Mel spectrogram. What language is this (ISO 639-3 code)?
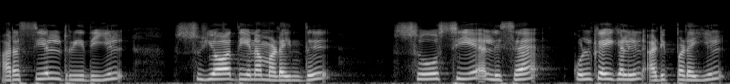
tam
